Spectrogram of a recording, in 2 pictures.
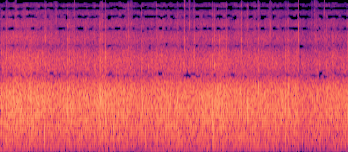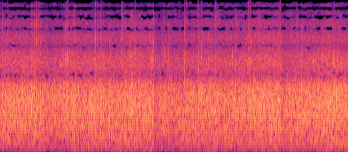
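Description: Audience applauding steadily, a dense wash of clapping.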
